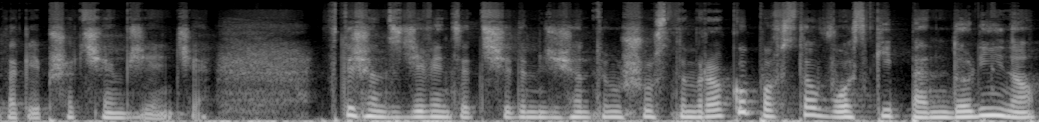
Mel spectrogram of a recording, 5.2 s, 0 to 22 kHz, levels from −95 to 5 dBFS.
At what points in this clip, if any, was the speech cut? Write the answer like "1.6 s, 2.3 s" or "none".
1.6 s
